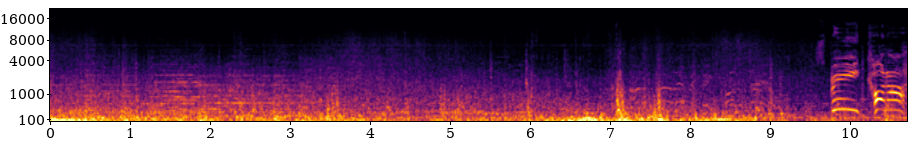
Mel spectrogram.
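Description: A sailing ship in Assassin's Creed 3 pushes through open water, with a steady broadband wash of waves, wind and hull noise throughout, and a brief burst of chirpy cries near the end.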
